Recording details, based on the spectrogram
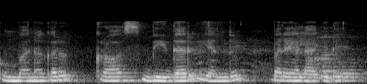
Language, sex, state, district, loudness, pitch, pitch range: Kannada, female, Karnataka, Bidar, -14 LUFS, 175 Hz, 170-190 Hz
